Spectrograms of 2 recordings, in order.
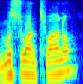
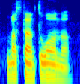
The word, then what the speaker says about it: Mastantuono: Mustuantuano? Mustuantano? No. Mastantuono.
